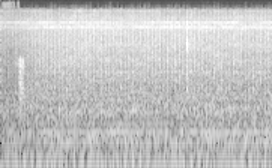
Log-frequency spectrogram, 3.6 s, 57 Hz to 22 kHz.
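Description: Helicopter rotor and turbine drone steadily at close range in Microsoft Flight Simulator 2024 as the aircraft lifts off, loud and unbroken with a constant rhythmic chop and no voices.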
